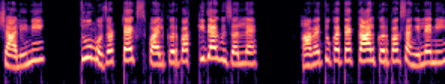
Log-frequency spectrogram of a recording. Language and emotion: Goan Konkani, angry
